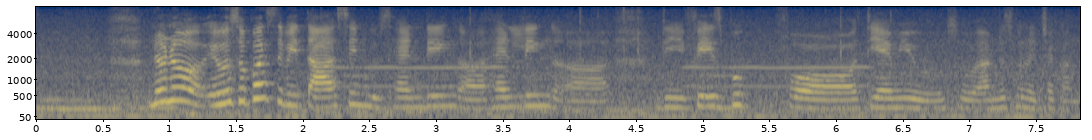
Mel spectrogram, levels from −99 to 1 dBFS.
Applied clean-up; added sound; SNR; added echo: none; Wind instrument, woodwind instrument; 16 dB; none.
